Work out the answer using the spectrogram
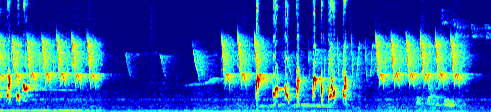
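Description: Streak-eared bulbul: quick runs of five or six dry, buzzy high notes, with a burst of sharp bubbly chirps in between, over a faint low hum.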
